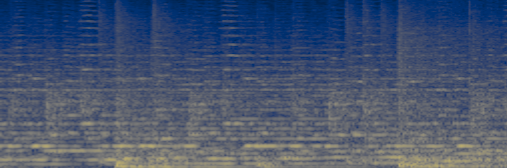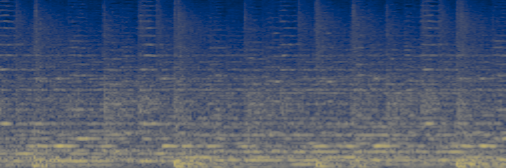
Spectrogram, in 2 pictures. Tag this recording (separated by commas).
Soundtrack music, Music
